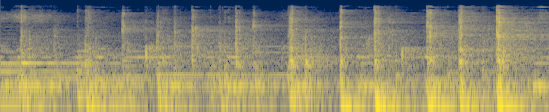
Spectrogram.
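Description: Tap shoes striking the stage floor in quick, uneven runs of sharp clicks and heavier heel drops, the loudest strokes bunched in the second half, over faint backing music.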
